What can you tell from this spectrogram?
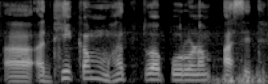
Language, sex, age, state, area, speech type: Sanskrit, male, 18-30, Maharashtra, rural, spontaneous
